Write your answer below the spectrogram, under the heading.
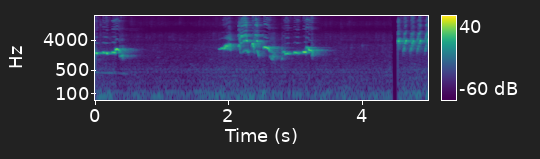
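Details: Provocative song of a white-rumped shama aimed at rivals: a short whistle, then a long tumbling phrase of whistled and harsh notes, ending with a buzzy burst.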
